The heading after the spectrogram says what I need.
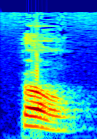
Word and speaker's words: pain: pain الA-I-N بنطقها un. pain pain.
